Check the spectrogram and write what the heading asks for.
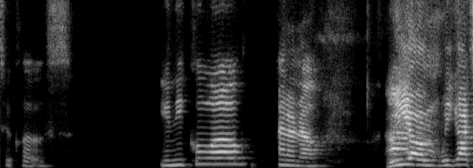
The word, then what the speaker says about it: UNIQLO: UNIQLO.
